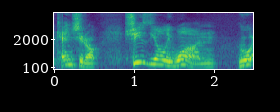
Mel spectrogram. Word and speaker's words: Kenshiro: I don't know and everyone else is always saying can Shiro which is normal for an English pronunciation of everything the accent goes on the kenshiro instead of kenshiro she's the only one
